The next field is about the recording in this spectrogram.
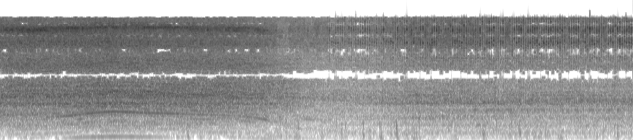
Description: Bruit de cliquetis dans le moteur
